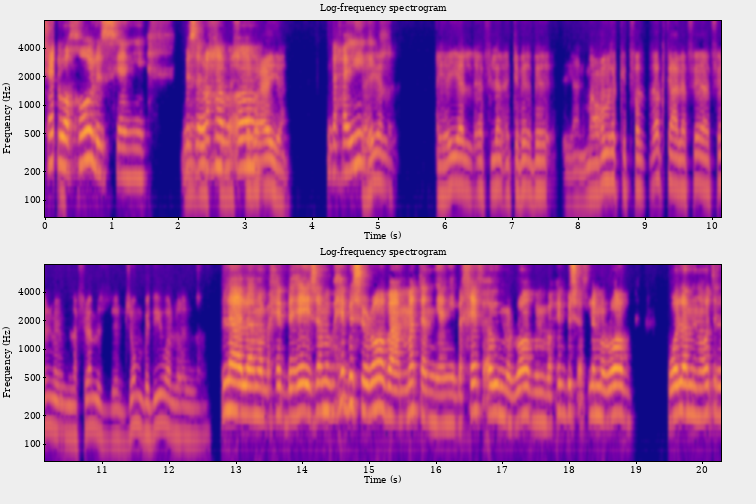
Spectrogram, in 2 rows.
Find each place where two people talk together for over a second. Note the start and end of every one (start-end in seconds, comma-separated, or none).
2.1-3.3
